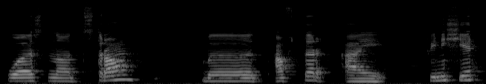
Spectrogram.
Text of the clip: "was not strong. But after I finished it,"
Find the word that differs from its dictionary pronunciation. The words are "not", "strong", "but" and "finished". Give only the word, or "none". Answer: finished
